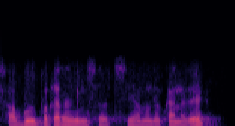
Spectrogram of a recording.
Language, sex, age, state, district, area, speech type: Odia, male, 45-60, Odisha, Dhenkanal, rural, conversation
